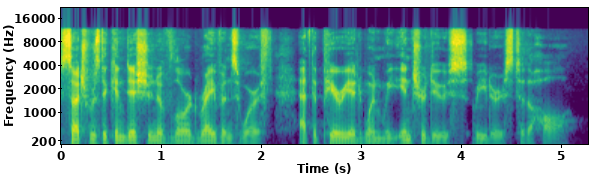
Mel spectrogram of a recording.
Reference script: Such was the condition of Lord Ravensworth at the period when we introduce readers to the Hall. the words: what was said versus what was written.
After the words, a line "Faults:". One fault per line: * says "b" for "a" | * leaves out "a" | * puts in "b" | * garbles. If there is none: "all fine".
Such was the condition of Lord Ravensworth at the period when we introduce readers to the Hall.
Faults:
all fine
